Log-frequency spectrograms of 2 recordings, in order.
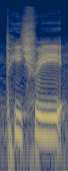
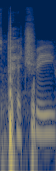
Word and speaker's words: Petrie: My name, Petrie, rhymes with tea tree. It is frequently mispronounced as Petrie, which is one of the most irritating things that happens to me on at least a weekly basis in my career as a performer.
